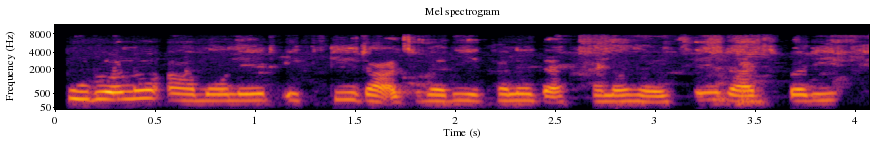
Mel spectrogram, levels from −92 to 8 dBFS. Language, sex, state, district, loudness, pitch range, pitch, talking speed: Bengali, female, West Bengal, Jhargram, -20 LUFS, 210-260 Hz, 230 Hz, 120 wpm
